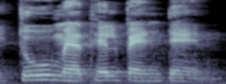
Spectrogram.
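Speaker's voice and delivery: टू methyl pentan spelled out word by word, very slowly; slow classroom dictation of the name. Shown as a demonstration. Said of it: "teacher repeats name slowly".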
